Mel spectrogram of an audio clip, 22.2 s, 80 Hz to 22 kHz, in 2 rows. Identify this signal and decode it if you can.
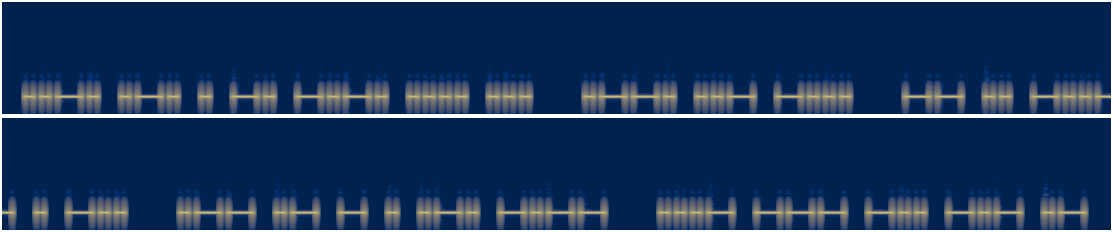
Morse code, heard as a keyed tone, about 15 wpm, 700 Hz. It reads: FRENCHS PUB MIXED WATERY VODKA
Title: Pangram Challenge v2 - 15wpm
